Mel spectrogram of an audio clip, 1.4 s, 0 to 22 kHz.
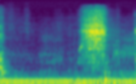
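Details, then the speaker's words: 1966 Corvette after 10 years sitting, being readied for first start, finger in number one spark plug hole while turning engine by hand: under a steady hum a sharp puff of air as cylinder one compresses, stopping at top dead center. "You still hear the puffing. And now it stops because I'm at top dead center."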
